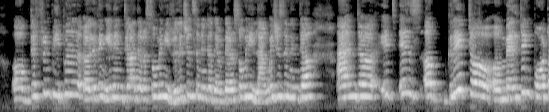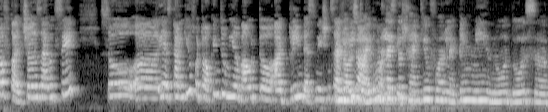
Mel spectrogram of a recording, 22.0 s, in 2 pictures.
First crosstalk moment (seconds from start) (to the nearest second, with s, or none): 18 s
